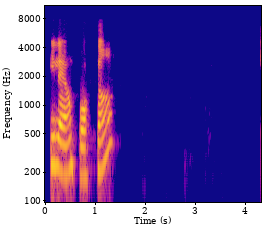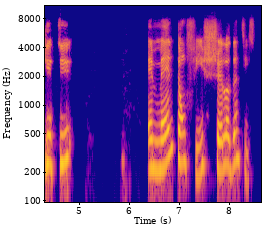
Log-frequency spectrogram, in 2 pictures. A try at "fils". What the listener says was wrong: C'est drôle, mais fils, on parle le S. Tu peux dire un fils de fils. Mais c'est comme um lápis. Um lápis, dois lápis. On ne parle pas lápises. C'est pas si.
